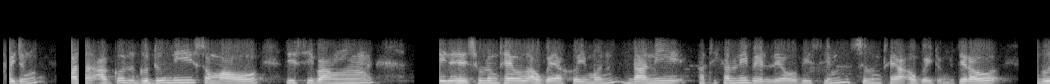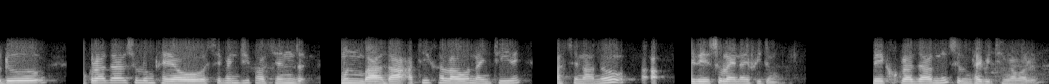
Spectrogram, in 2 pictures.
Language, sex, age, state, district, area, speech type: Bodo, male, 30-45, Assam, Kokrajhar, urban, conversation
